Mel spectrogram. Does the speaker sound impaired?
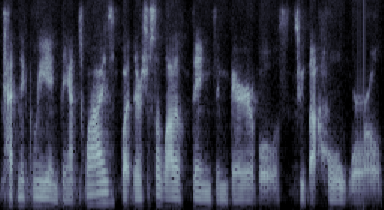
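Yes: cleft lip and palate; congenital open cleft lip and palate.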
